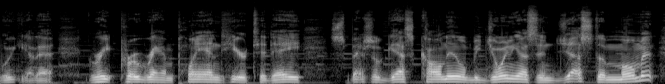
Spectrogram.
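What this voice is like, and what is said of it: Rough, hoarse voice. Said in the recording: “Forgive me for my voice here today. I had a little summer something going on, and my voice is a little rough here”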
